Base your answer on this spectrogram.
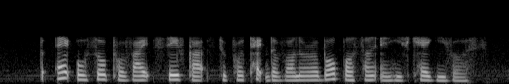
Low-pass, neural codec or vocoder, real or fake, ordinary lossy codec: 3.6 kHz; none; real; Opus, 64 kbps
